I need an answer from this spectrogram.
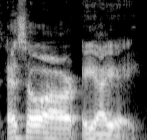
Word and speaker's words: Soraia: Jolene by a band, I believe it's pronounced Soraya or Soraya. It's Soraia.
